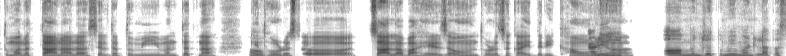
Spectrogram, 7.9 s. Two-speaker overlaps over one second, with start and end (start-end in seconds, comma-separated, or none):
none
